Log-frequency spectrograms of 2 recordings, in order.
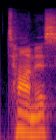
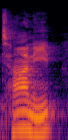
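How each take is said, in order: First: The word ends with an s sound. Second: The word ends with a t sound.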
